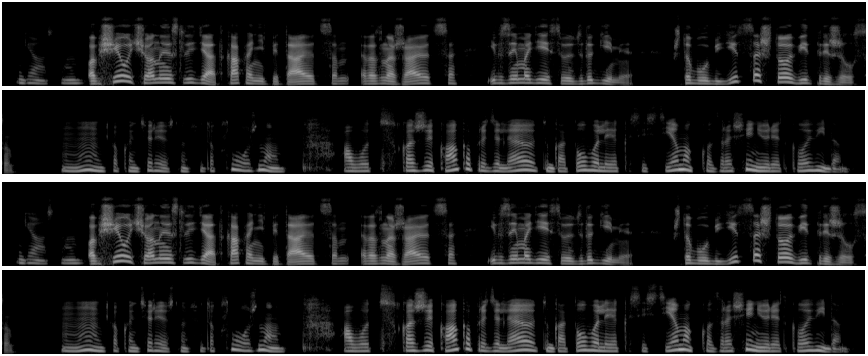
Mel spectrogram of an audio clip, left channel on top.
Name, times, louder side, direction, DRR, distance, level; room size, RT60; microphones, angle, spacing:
voice 1, 0.1-0.8 9.2-17.1, right 1 dB, 25° right, 6.6 m, -36 dB
voice 2, 0.9-4.5 4.9-6.3 6.8-8.7, equal, ahead, 7.0 m, -34 dB
open air
head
